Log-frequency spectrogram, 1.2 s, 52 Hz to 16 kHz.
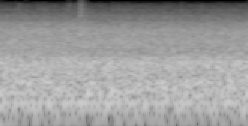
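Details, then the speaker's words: Attic fan after replacing the old motor with a substitute store-bought fan motor on 120V, thermostat-controlled; a steady, even whoosh of air with a smooth hum and no clanging, banging or blade strikes, normal running. "so it's running sounds good no clanging no banging no hitting it's all missing"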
